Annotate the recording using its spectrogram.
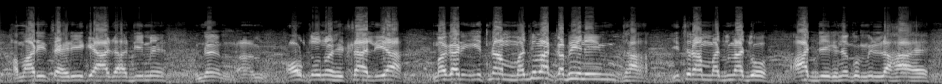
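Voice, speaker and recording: Against crowd noise, a man with a high pitch uses a raised, projected voice, keeping very even loudness and ordinary pitch variation. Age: 80s+. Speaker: protest speaker. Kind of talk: interview at a protest. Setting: outdoors at a protest.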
